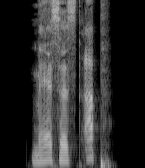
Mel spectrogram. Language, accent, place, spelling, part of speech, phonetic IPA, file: German, Germany, Berlin, mäßest ab, verb, [ˌmɛːsəst ˈap], De-mäßest ab.ogg
- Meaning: second-person singular subjunctive II of abmessen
